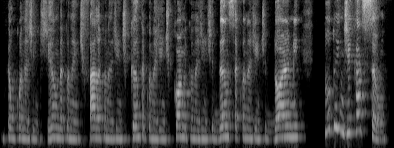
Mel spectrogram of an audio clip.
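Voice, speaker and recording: A woman from Brazil teaching a grade-school lesson review, patiently drawing out each example word for young pupils. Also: mid-range voice. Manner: patient, spells out examples slowly for children.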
